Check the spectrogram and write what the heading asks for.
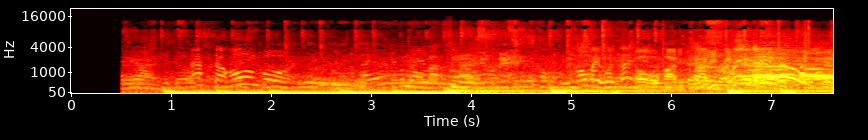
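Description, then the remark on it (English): Football crowd noise: a steady, loud hubbub of many overlapping voices over a deep rumble, swelling louder toward the end with scattered shouts rising out of the din. “I don't know if there's music, but the crowd makes this one.”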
